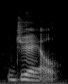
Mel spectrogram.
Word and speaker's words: Jael: It's spelled J-A-E-L, in case you're curious. It's not... Jael. It's Jael. There's a difference.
